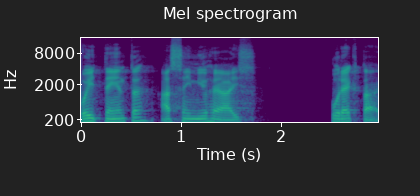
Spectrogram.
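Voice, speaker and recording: A man's bright, sharp tone at a very slow pace, in a very clean recording with a silent background. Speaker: rural producer and credit project designer. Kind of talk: conference talk.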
